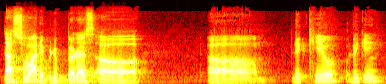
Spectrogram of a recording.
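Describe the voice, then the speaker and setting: Brief: male Bible class teacher, emphatic and repetitive, mid-pitched voice, keeps calling for verses to be read again. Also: expressive, measured pace. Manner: emphatic, repetitive, prompts the reader often. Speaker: teacher leading a scripture class. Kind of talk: street-corner style Bible class teaching.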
